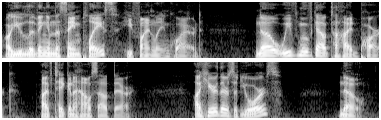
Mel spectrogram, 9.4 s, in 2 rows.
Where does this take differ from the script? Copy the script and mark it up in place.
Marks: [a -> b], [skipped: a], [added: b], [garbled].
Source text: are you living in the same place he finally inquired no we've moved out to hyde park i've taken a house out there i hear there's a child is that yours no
are you living in the same place he finally inquired no we've moved out to hyde park i've taken a house out there i hear there's a [skipped: child is that] yours no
